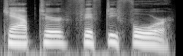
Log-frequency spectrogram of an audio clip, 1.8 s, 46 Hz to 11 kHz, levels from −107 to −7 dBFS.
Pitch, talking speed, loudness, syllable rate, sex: 155 Hz, 100 wpm, -18 LUFS, 3.1 syllables/s, female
